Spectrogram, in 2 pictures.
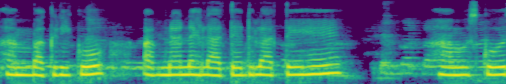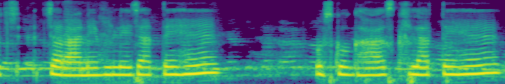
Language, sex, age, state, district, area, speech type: Hindi, female, 45-60, Uttar Pradesh, Hardoi, rural, spontaneous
